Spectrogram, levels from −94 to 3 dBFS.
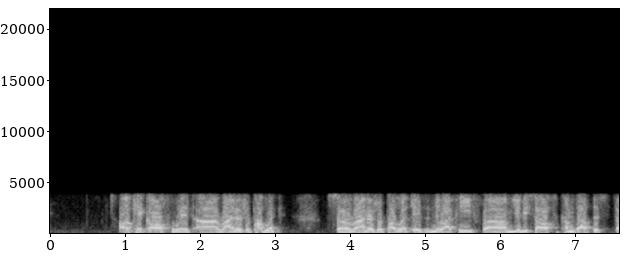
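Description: A speech recording with two faults running from start to end. The first is hard clipping. The signal was driven about 22 dB past what the chain could pass. Nearly a third of the samples hit the ceiling and are cut flat. Those flat tops add harsh upper harmonics, so every loud syllable carries a gritty fuzz. The second is G.729 codec damage, and it is plainly audible. Nothing above 3.8 kHz survives, leaving a narrow telephone band. The speech sounds rough and somewhat synthetic. That fits a low-rate model-based speech codec working at 8 kbit/s, which rebuilds the sound from a small set of pulses.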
